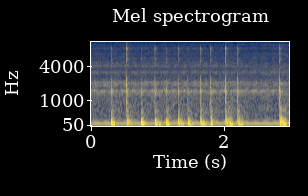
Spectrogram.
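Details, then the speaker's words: Vintage Fender Reverb tube guitar amp: each tap on a tube gives a loud boomy knock over steady low hum; rattle changes tapping the rectifier, suspected bad base connections or internal fault, microphonic tubes. "Hear that rattle rattle? Seems to change when I hit the rectifier tube. So we may have bad connections in the base of the tube, or may have something mechanically going on in it."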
